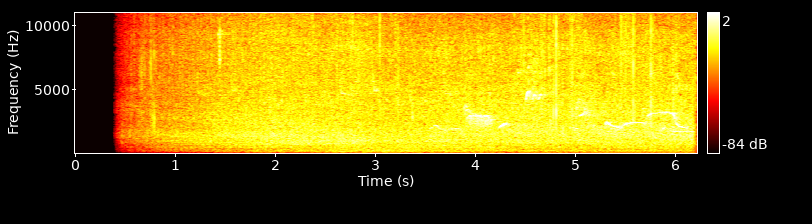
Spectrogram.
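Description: A steady low hum and rush of an idling vehicle engine, fading in over the first second or so, with birds chirping a few times over it in the second half.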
